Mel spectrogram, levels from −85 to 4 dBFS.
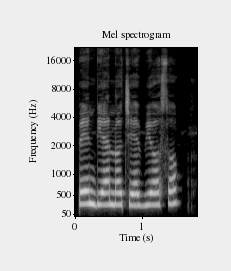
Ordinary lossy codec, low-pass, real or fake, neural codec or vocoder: none; none; fake; vocoder, 44.1 kHz, 128 mel bands every 512 samples, BigVGAN v2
